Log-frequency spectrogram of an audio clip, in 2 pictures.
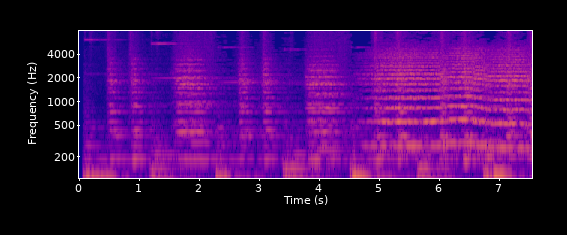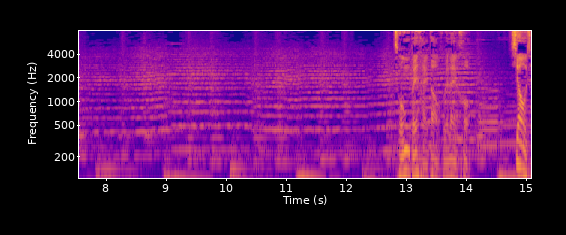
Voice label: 男 预告; 非诚勿扰预告; 央视

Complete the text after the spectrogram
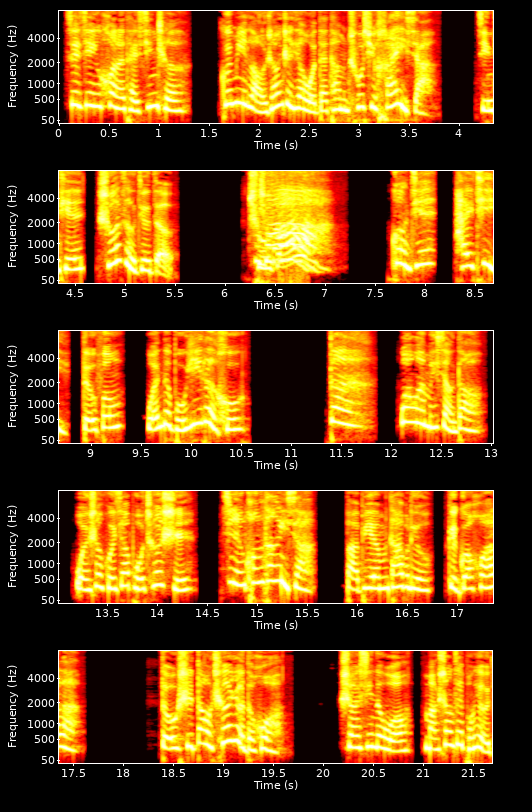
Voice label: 女 广告 车载摄像头; 卡仕达 荧星光车载摄像头

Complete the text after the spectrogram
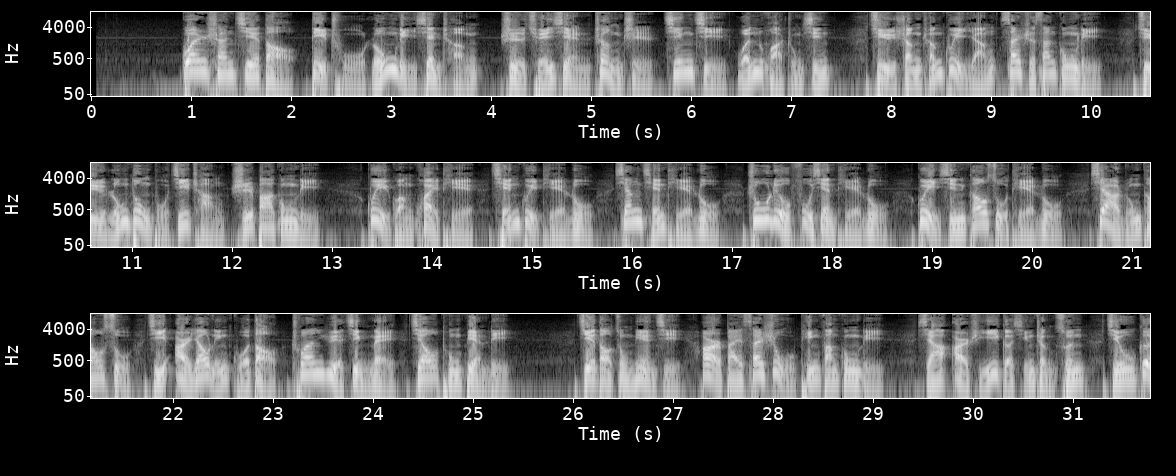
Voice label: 男 工作汇报; 某街道工会

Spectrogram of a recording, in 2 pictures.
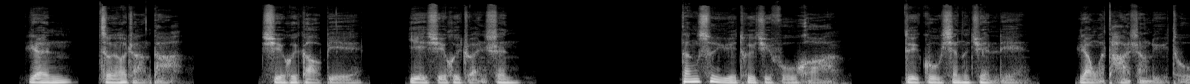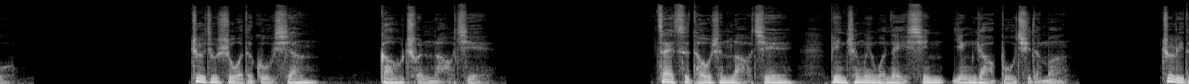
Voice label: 男 自白语气, 国语男声配音; 老街; 内心独白

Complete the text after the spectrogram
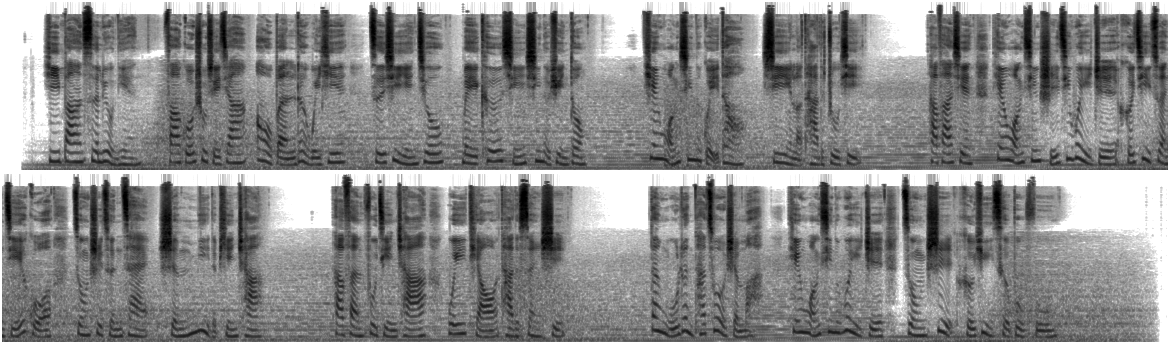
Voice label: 女, 专题, 大气神秘; 法国数学

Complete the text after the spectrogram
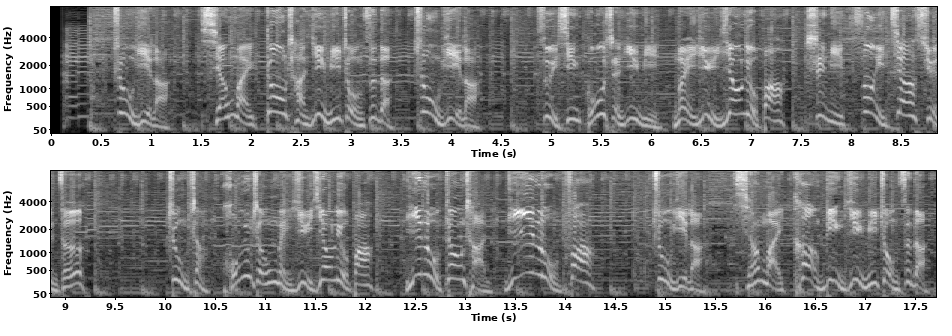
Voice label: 男, 广告; 豫玉; 农化种子

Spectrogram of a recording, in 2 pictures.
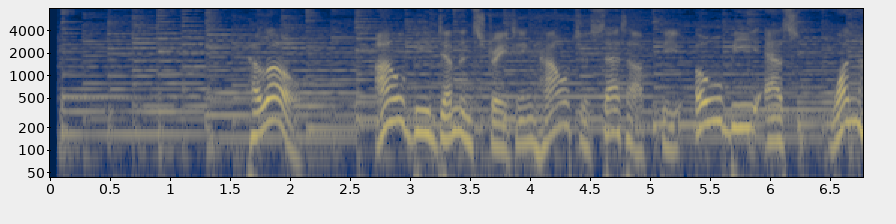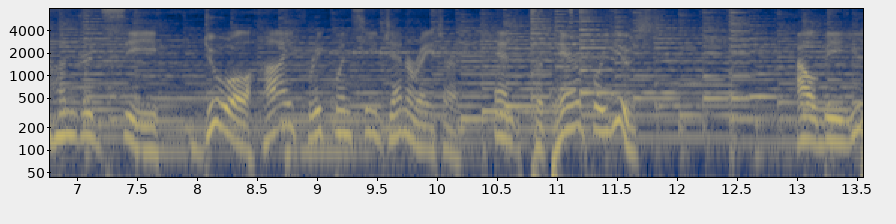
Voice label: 外籍英男, 讲解; 高频发生器讲解

